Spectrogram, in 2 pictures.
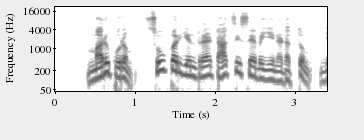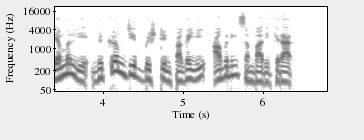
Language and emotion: Tamil, neutral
